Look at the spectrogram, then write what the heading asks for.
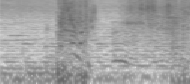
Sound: dart fires

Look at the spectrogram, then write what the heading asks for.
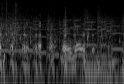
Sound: splash; laughter

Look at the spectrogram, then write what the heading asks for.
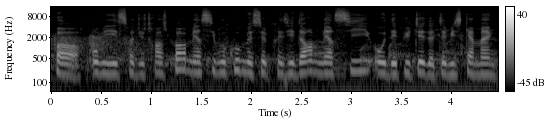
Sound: applause

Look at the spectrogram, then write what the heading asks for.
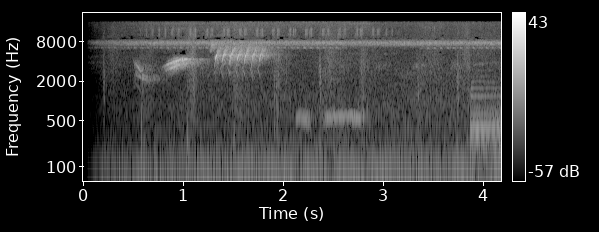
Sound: forest ambient noises

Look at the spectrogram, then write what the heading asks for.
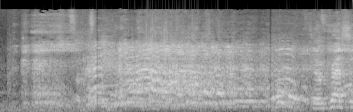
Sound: everyone laughing

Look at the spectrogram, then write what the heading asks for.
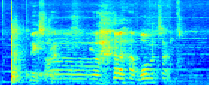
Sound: ball hits board

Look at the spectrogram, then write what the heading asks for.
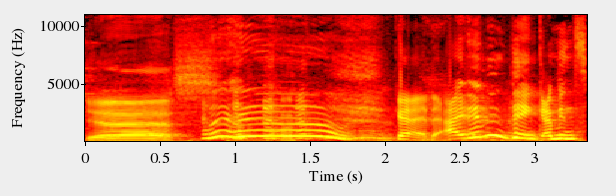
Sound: laughs

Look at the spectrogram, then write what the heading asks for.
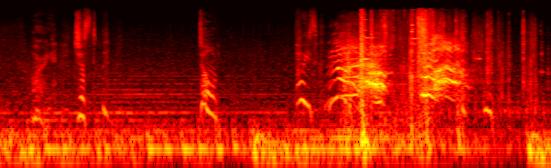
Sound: screams

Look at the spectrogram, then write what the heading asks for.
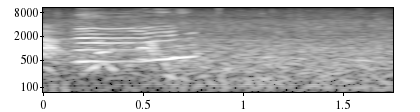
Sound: dog whimpers

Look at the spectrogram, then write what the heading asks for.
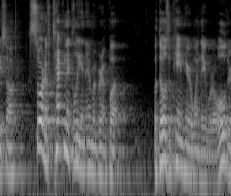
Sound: none

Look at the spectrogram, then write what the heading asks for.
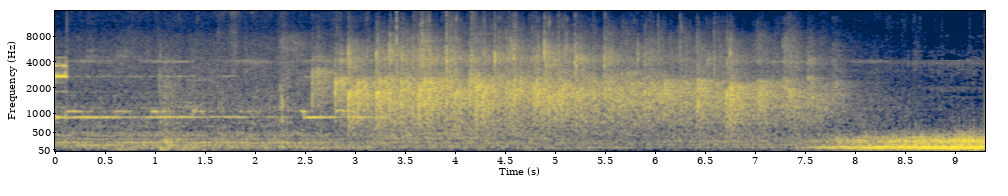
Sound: audience applause

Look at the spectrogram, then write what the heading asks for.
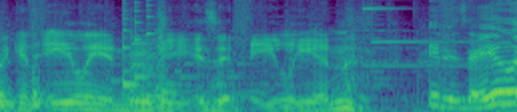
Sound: bell dings

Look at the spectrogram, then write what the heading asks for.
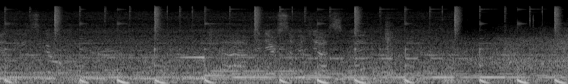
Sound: background talking; airplane takes off

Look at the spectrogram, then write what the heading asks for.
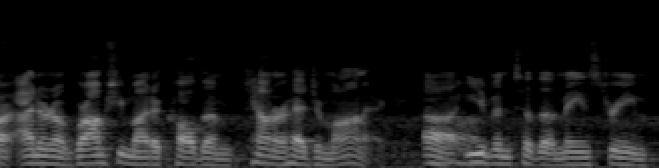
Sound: voice muffled

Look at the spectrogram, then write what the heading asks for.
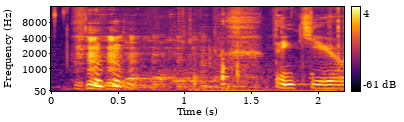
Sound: laughing

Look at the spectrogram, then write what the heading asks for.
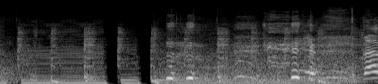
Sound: laughter

